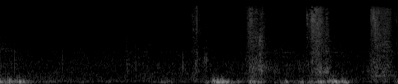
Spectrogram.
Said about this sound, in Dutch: Je hoort, ik loop langs zee.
